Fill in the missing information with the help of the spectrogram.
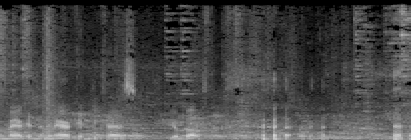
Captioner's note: laughs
